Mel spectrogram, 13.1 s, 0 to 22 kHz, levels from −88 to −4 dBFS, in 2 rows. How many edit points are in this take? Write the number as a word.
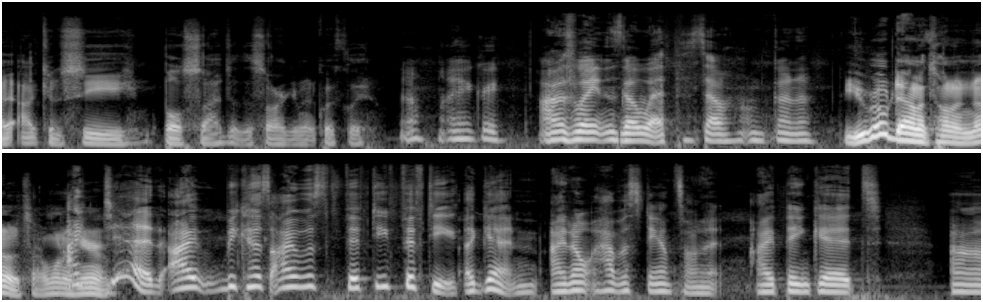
six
